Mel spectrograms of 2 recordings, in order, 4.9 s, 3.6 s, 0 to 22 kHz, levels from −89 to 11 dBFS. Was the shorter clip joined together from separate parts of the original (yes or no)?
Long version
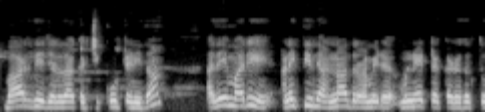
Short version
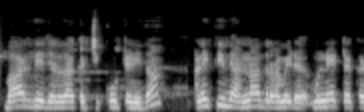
yes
